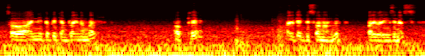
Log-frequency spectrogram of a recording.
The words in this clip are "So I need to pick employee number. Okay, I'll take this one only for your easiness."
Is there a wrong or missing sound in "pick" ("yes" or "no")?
yes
